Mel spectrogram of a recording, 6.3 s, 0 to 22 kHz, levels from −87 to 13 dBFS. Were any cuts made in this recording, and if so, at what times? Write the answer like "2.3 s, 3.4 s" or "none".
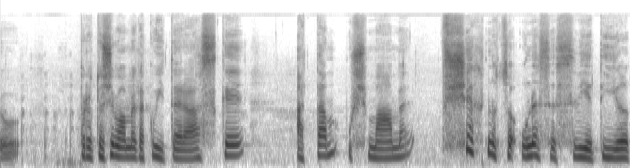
none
